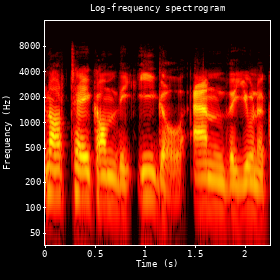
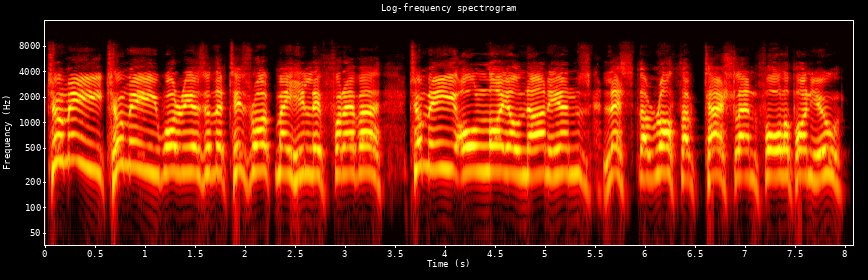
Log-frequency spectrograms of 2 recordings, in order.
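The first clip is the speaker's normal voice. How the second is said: much higher, louder rallying shout; calling out; 13 semitones higher, 5 dB louder than usual. A narrator's reading. Tarkan calling his soldiers to him, loud shout. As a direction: summon your warriors across the crowd. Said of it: "stood calling out".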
